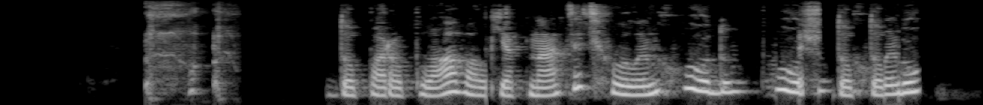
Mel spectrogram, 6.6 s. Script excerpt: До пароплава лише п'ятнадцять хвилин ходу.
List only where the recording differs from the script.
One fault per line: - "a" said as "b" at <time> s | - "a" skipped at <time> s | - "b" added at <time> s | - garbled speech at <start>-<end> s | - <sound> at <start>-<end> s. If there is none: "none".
- cough at 1.0-1.6 s
- "лише" skipped at 3.3 s
- garbled speech at 5.1-6.1 s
